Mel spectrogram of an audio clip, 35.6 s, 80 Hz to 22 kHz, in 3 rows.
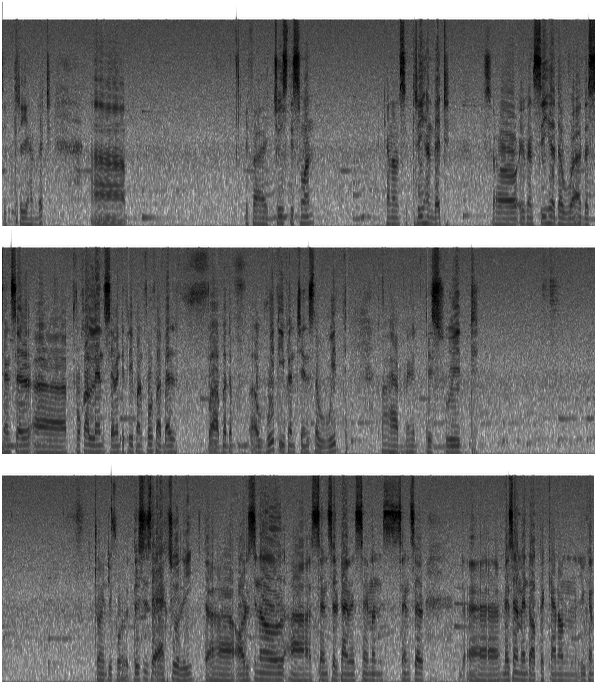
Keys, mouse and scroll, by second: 5.8-8.1 drag, 17.4 click, 19.2 KP_5, 19.7 KP_0, 19.8 Return, 22.6-24.6 drag, 25.4 KP_2, 25.9 KP_4, 26.0 Return.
